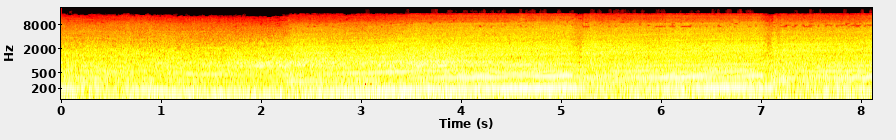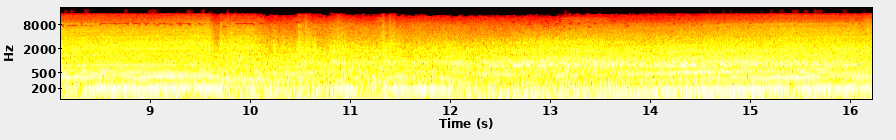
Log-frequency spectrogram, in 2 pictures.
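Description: A Skip Barber race car in the iRacing sim at Oran Park drones loudly throughout, engine pitch rising and falling through gear changes as another car gets by on the left, with no talk.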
